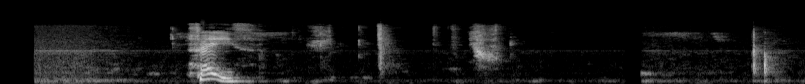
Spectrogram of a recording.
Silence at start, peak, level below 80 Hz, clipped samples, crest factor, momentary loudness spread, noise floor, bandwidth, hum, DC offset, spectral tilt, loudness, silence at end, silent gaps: 0.35 s; -2 dBFS; -62 dBFS; under 0.1%; 24 dB; 29 LU; -61 dBFS; 7.8 kHz; none; under 0.1%; -4 dB/octave; -20 LUFS; 0.25 s; none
